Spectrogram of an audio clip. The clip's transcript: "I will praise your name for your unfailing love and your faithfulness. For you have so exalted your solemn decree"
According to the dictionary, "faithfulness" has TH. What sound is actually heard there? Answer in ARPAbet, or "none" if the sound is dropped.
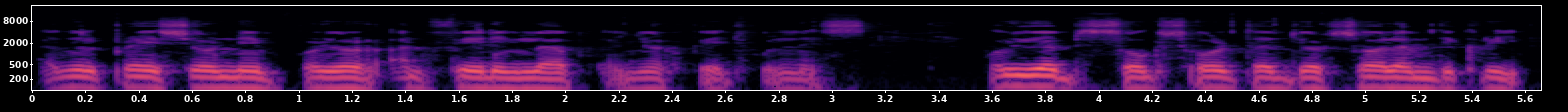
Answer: T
